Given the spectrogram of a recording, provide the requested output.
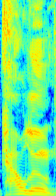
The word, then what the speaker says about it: Kowloon: Kowloon. – Kowloon.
